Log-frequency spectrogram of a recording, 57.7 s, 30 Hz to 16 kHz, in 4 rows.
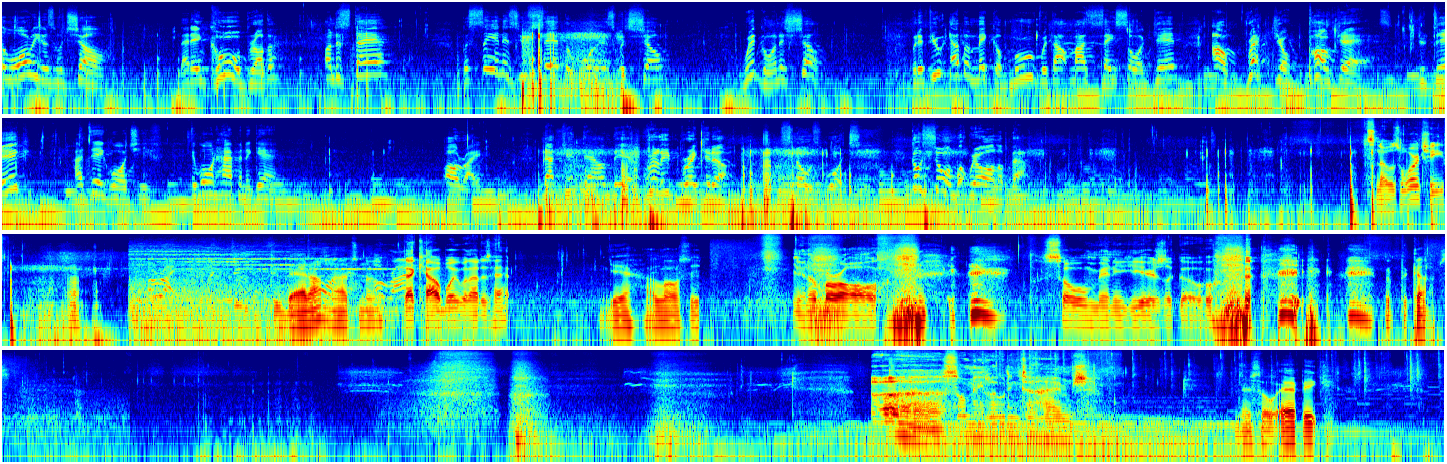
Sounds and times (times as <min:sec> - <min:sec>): Music: 0:09.2 - 0:27.7, 0:30.1 - 0:42.5, 0:49.8 - 0:57.7.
